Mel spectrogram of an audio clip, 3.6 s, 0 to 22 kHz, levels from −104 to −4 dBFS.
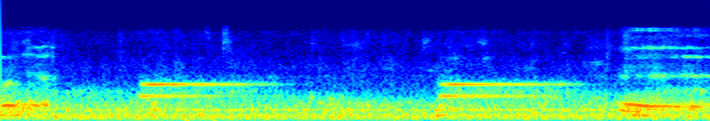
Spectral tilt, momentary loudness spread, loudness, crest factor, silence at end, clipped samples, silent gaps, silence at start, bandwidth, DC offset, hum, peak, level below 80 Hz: -9 dB/octave; 10 LU; -35 LUFS; 16 dB; 0 s; under 0.1%; none; 0 s; 8.8 kHz; under 0.1%; none; -18 dBFS; -60 dBFS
